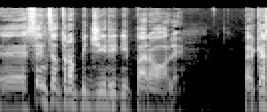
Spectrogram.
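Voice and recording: A bright, sharp tone comes through in a very clean recording with a silent background. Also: man.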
